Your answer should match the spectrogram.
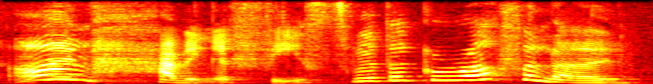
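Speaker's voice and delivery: lightly voiced, high-pitched mouse; mouse character. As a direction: play a small mouse announcing grand plans. Mouse boasts to the snake.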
